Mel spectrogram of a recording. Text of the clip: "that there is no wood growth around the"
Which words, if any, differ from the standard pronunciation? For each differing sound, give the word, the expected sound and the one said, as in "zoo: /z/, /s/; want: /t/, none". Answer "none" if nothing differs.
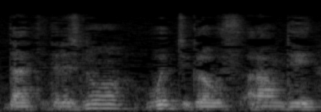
none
